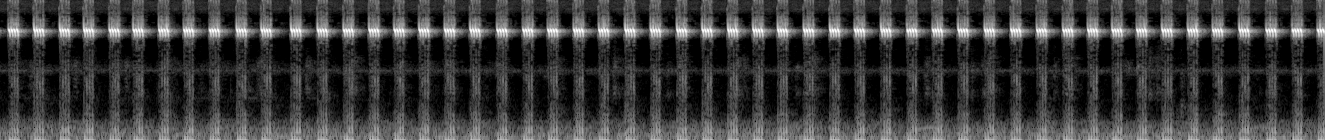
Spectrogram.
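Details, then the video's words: Loud, clear cricket chirping, a shrill high-pitched note repeated in steady short pulses of about four per second without a break, on a quiet background. "Suara asli jangkrik Keras dan jernih"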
